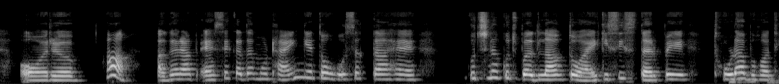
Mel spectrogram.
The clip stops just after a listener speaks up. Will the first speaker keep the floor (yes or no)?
yes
